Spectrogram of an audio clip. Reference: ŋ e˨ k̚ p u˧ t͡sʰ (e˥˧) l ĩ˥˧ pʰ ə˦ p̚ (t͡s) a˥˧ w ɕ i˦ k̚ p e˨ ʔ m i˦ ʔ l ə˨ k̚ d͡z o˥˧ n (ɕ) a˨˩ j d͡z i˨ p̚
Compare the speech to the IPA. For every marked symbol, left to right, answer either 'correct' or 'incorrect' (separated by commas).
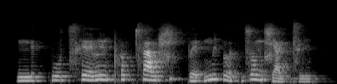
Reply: correct, correct, correct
